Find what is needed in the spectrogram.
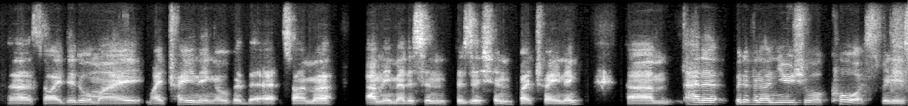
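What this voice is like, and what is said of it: English accent. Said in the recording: “as you can probably tell from my accent, I'm from England”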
